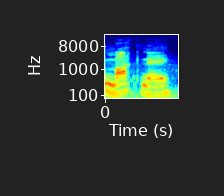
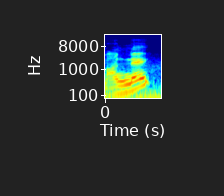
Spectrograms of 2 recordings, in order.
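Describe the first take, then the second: First: The middle consonant stays a plain k sound. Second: The middle consonant changes to an ng sound. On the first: The speaker calls it wrong. "that would be wrong" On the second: The speaker calls it right. "the sound change in Mangne"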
